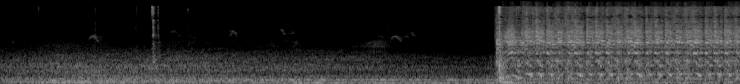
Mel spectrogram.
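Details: 1992 Chevy Camaro RS V6 cranks strong at a steady fast rhythm but never fires. Starter not at fault; fuel pump, filter, spark plugs, cap, rotor and injectors are new and fuel, spark and basic sensors were checked; cause unknown.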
